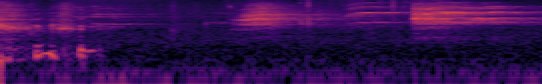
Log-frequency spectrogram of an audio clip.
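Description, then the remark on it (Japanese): Faint bird chirps come in a few short, scattered bursts over a quiet outdoor background on a morning in Australia under a clear blue sky, with no one speaking. “鳥の鳴き声🦜オーストラリアの朝”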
